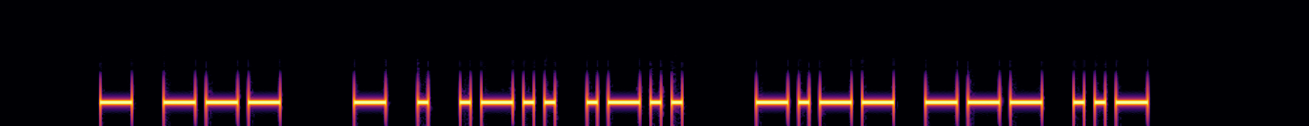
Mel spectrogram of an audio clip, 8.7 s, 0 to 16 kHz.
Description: Morse code, heard as a keyed tone, about 17 wpm, 700 Hz. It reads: TO TELL YOU
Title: Sets of 3 Words 17wpm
